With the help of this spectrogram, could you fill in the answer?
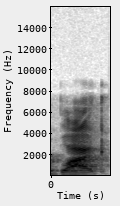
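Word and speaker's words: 6lack: So the song that it was Black Problems, and it's the artist where the B for black is the number 6. But it's pronounced black.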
